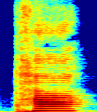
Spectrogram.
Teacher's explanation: The T sound is pronounced as in English, with a little explosion of air.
